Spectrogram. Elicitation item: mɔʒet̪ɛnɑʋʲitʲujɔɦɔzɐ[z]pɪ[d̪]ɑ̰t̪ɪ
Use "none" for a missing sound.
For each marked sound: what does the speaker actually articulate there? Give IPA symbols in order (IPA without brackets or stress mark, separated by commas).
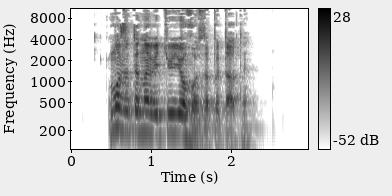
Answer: none, t̪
